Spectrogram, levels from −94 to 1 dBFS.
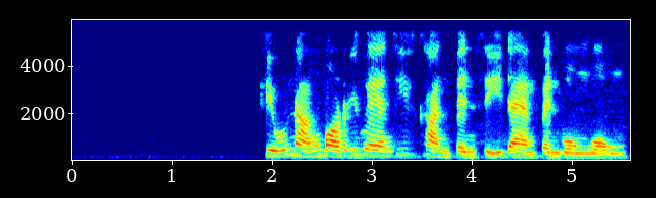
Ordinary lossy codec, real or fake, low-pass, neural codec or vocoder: none; real; 5.4 kHz; none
